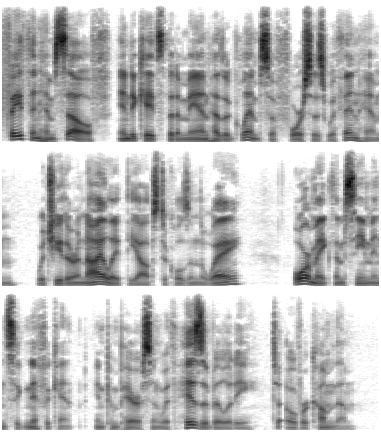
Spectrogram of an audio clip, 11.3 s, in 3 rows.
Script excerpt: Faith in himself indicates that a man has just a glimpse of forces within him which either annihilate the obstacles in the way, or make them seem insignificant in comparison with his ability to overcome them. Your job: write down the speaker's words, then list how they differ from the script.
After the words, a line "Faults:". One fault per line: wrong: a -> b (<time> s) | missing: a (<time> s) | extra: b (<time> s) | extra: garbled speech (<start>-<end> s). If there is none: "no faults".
Faith in himself indicates that a man has a glimpse of forces within him which either annihilate the obstacles in the way, or make them seem insignificant in comparison with his ability to overcome them.
Faults:
missing: just (2.2 s)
